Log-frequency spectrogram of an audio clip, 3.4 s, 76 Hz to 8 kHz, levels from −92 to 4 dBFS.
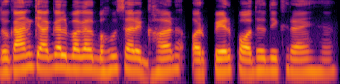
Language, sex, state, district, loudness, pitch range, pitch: Hindi, male, Jharkhand, Palamu, -18 LUFS, 150-175 Hz, 160 Hz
